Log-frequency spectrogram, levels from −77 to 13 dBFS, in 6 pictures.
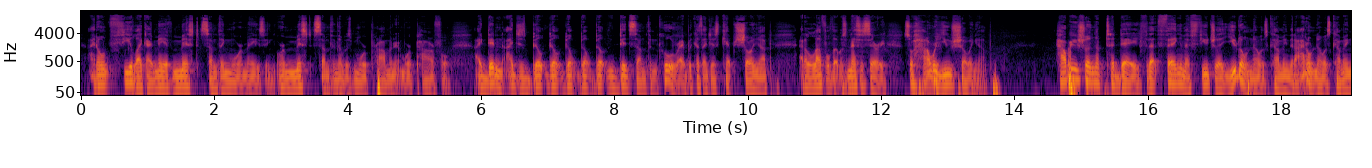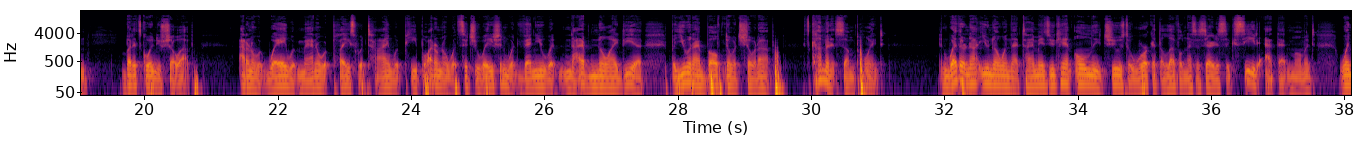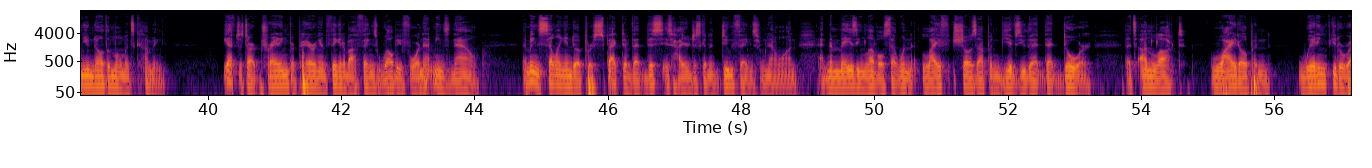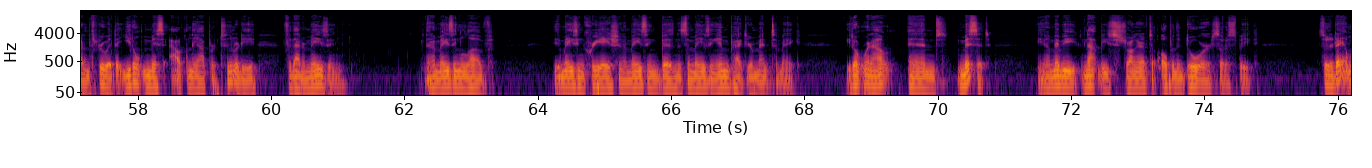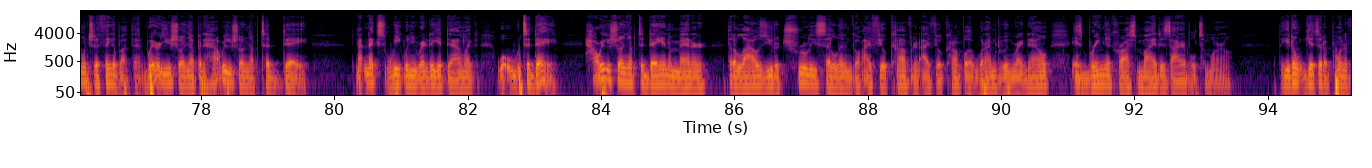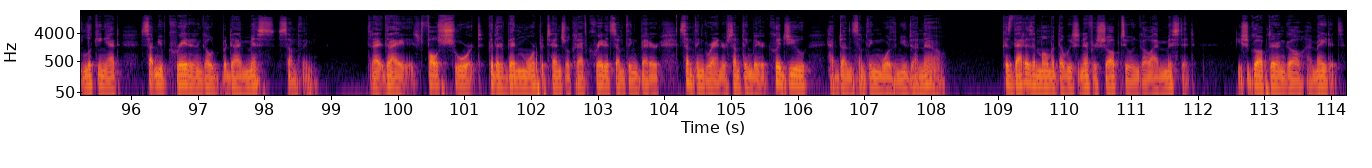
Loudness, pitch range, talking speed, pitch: -21 LUFS, 75-90 Hz, 215 wpm, 80 Hz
